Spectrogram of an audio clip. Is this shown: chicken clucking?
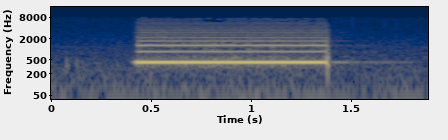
no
